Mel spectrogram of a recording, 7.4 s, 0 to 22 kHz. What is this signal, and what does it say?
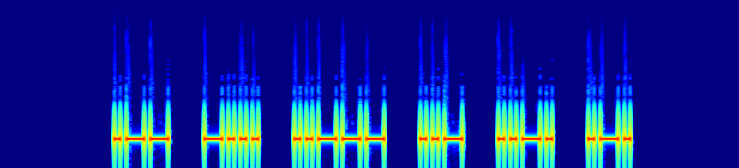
Morse code, heard as a keyed tone, about 19 wpm, spaced as for 14 wpm, 700 Hz. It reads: WB2UFR
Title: 186 Lesson 30g - Letter b - Call Signs 20wpm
